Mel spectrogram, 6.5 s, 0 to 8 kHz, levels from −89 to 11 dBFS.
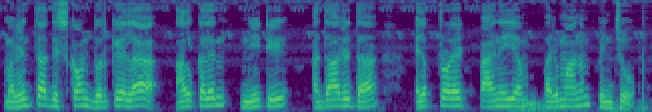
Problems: constant background noise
